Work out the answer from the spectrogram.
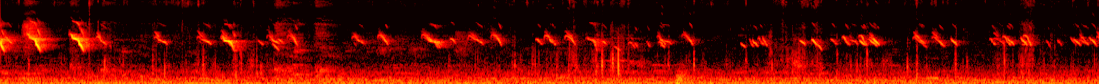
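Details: Several chicken chicks peeping at once, softer overlapping high chirps forming a busy, steady chorus, a few louder peeps early on, over a constant low hum.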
